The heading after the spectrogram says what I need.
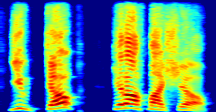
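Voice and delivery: loud, high furious blast, then cut him off; angry shout. Real, not acted. Talk host shouting a caller off his show. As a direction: slam the caller off the air.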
